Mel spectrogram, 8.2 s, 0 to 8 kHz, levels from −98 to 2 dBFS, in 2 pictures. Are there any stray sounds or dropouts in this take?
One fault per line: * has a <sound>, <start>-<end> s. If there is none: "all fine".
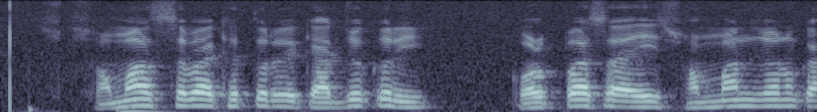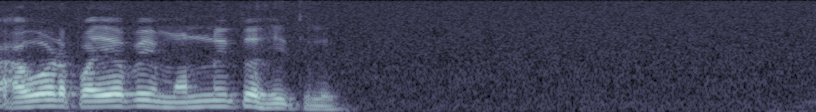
all fine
